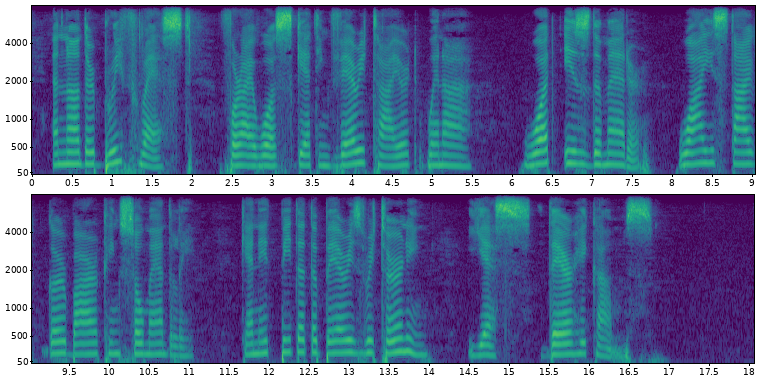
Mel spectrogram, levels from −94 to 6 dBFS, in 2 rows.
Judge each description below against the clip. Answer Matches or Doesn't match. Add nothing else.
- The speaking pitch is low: Doesn't match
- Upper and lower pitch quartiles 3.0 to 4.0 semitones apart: Doesn't match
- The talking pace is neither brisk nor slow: Doesn't match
